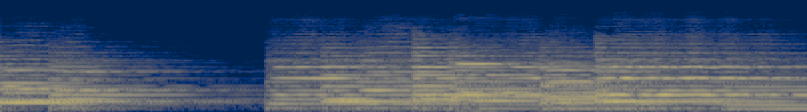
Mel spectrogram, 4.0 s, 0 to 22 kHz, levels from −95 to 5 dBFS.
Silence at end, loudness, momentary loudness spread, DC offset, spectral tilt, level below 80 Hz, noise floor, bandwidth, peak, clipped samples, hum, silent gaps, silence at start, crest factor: 0 s; -25 LUFS; 13 LU; under 0.1%; -6 dB/octave; -62 dBFS; -50 dBFS; 11 kHz; -12 dBFS; under 0.1%; none; none; 0 s; 14 dB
